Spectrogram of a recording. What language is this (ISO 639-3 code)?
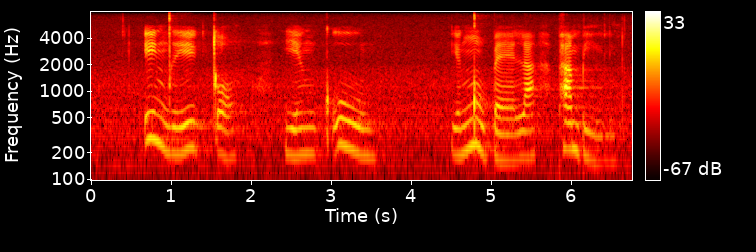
xho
